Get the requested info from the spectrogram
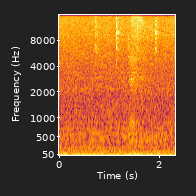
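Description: A few faint, sharp clicks of a computer mouse as the presenter drags and clicks through a web map, over a low steady room hum.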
